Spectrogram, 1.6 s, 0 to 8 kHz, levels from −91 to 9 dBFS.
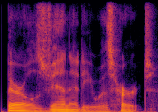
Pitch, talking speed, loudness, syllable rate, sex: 85 Hz, 150 wpm, -19 LUFS, 4.8 syllables/s, male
